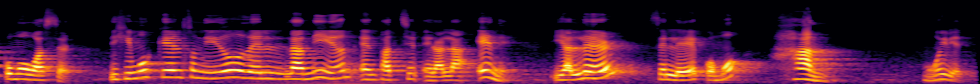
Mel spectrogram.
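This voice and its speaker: A high-voiced woman, a Korean language teacher, leads a bilingual classroom lesson on TV. She is patient and keeps checking understanding with frequent rhetorical questions, and the audio carries a long reverb tail.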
